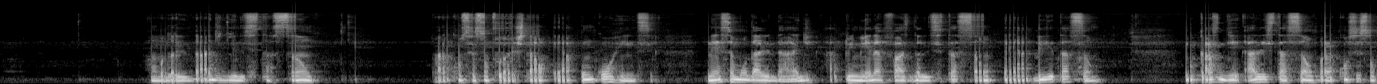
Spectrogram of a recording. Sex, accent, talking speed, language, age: male, Brazilian, 125 wpm, Portuguese, 20-39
